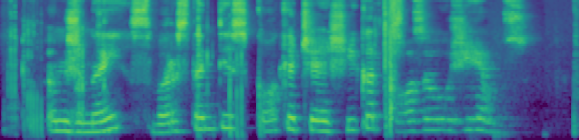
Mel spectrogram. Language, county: Lithuanian, Vilnius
